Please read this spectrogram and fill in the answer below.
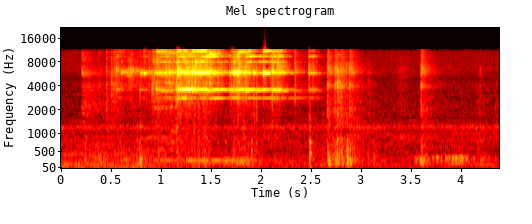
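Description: Small metal bells and discs on a hanging parrot toy jingling and ringing for about two seconds as the bird jostles the toy, then a brief clatter near the end.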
